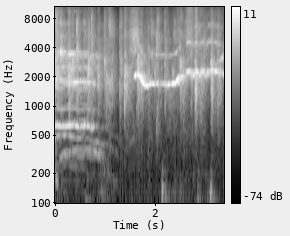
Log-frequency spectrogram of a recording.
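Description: A crowd cheers and claps steadily, with shrill whistles rising and sliding above the dense, continuous applause, fairly loud throughout with a brief dip about a second in.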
